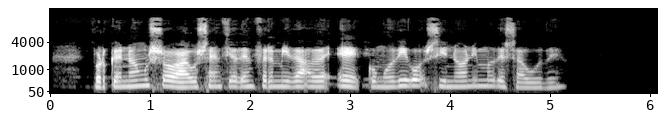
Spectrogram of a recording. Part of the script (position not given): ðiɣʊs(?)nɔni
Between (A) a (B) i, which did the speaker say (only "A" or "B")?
B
